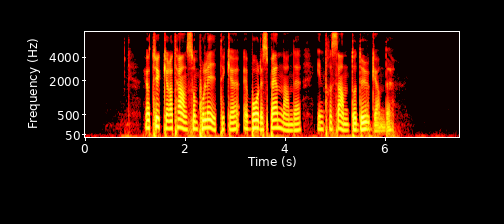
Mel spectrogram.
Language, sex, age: Swedish, female, 45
